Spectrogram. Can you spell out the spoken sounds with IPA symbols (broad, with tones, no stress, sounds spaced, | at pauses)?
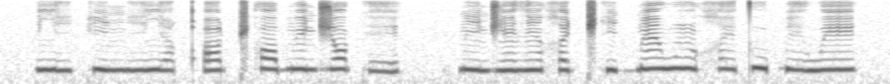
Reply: l i̤˨ k i˨ ŋ i̤˨ l i̤˨ qʼ o˨ ǁʰ ɒ˦ b ẽ˦ d͡ʒ ɒ˦ k e̤˨ | k͡p ĩ˨ d͡ʒ ẽ˨ z ĩ˨ χ e˨ ǁʰ i˨ ɡ͡b æ̃˦ w ũ˦˨ χ e̤˦ t̪ u˦ ɓ e̤˦˨ w e˦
